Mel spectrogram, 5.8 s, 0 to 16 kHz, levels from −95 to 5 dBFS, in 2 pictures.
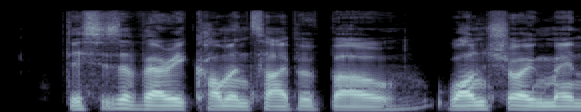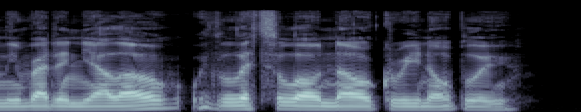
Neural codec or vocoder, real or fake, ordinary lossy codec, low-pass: none; real; none; 10.8 kHz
